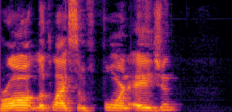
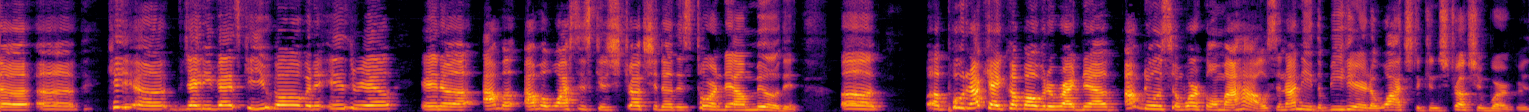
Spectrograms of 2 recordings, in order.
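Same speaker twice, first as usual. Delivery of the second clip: terrified, halting stammer with ums and uhs, pitched up; 6 semitones higher than usual. Speaker acts out Trump answering Putin's challenge, as a mock-terrified Donald Trump. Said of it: "Donald Trump got terrified".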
